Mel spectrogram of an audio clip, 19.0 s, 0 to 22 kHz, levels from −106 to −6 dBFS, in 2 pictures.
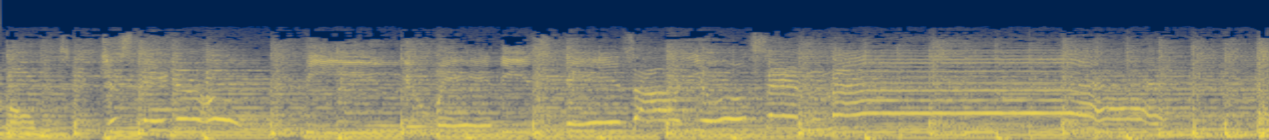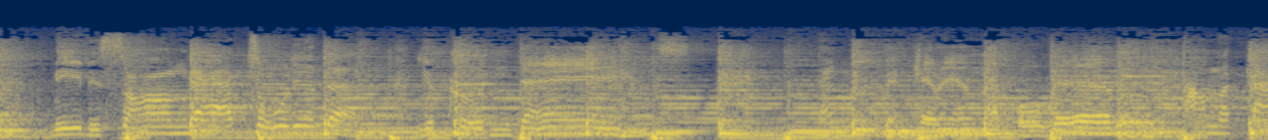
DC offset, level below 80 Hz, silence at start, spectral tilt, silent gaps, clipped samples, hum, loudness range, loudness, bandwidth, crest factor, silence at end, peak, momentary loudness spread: under 0.1%; -28 dBFS; 0 s; -6 dB/octave; none; under 0.1%; none; 2 LU; -18 LUFS; 8.8 kHz; 14 dB; 0 s; -2 dBFS; 4 LU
